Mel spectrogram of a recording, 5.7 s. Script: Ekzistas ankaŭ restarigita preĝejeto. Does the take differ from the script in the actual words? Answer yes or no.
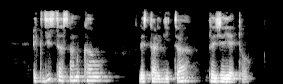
no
